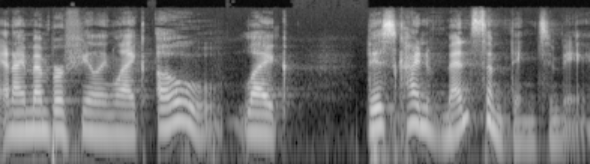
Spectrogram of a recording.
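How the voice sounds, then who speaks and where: A woman speaks at medium pitch and a fairly quick pace. Her intonation is lively. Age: young. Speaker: writer and dating expert. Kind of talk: casual interview chat. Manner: animated.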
